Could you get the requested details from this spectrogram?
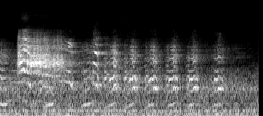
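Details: A gull gives a loud, harsh squawk, then a run of shorter nasal cries repeated quickly over a constant low background hum.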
